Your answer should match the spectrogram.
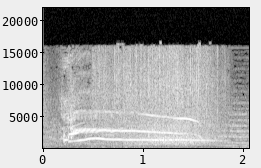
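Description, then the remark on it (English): A loud, high-pitched scream from a group of people screaming together in excitement, rising sharply and holding steady for over a second before fading out, with no talking around it. “I'm so excited. I could scream. Want to do it with me?”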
